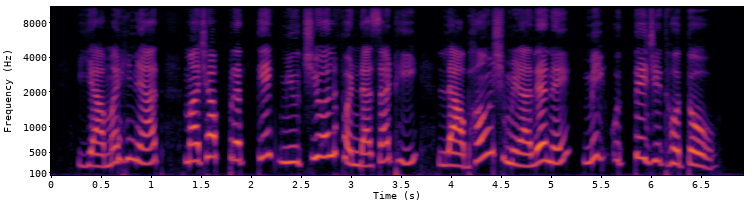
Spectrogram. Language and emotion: Marathi, happy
